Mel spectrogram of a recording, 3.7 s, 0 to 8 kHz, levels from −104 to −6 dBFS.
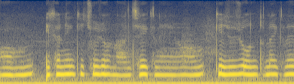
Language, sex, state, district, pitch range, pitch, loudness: Bengali, female, West Bengal, Paschim Medinipur, 230-245 Hz, 240 Hz, -13 LUFS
